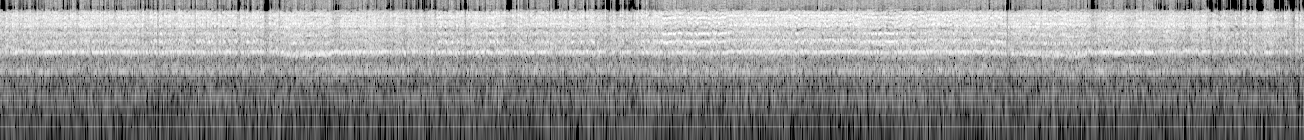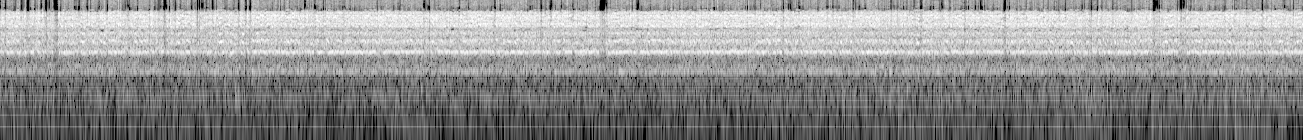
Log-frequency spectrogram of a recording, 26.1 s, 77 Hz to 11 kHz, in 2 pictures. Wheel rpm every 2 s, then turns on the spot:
230, 230, 240, 230, 230, 230, 230, 230, 240, 230, 230, 230, 230.
none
